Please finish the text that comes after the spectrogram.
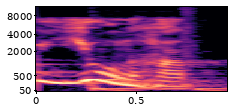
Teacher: буква ю стоїть на початку слова дає нам два звуки й у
